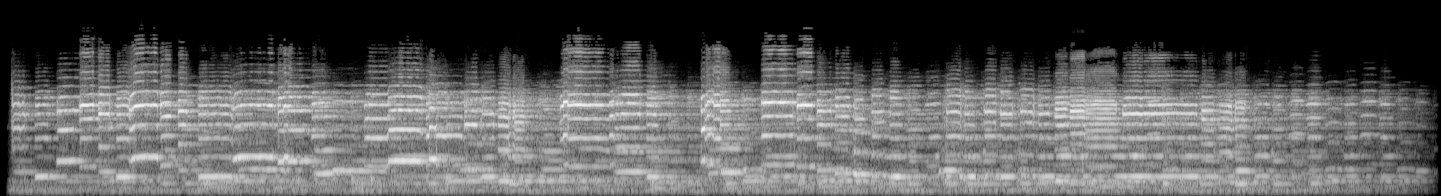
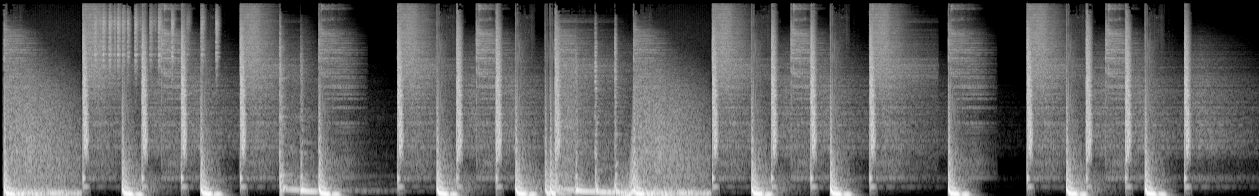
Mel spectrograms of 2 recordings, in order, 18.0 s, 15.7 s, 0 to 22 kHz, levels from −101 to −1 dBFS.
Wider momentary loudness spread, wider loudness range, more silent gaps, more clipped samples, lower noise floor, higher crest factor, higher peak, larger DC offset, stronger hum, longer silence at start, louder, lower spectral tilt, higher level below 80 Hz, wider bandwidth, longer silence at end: first, 16 LU vs 11 LU; first, 5 LU vs 2 LU; neither; neither; second, -43 dBFS vs -60 dBFS; about the same, 14 dB vs 14 dB; about the same, -2 dBFS vs 0 dBFS; neither; neither; about the same, 0.15 s vs 0.05 s; first, -12 LUFS vs -15 LUFS; second, -2 dB/octave vs -3.5 dB/octave; second, -66 dBFS vs -16 dBFS; second, 10.5 kHz vs over 20 kHz; second, 0.45 s vs 0.85 s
